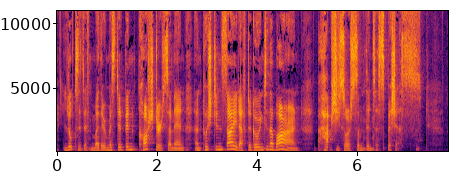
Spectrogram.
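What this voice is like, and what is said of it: Put-on West Country accent. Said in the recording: “I need to get my West Country accent out”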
